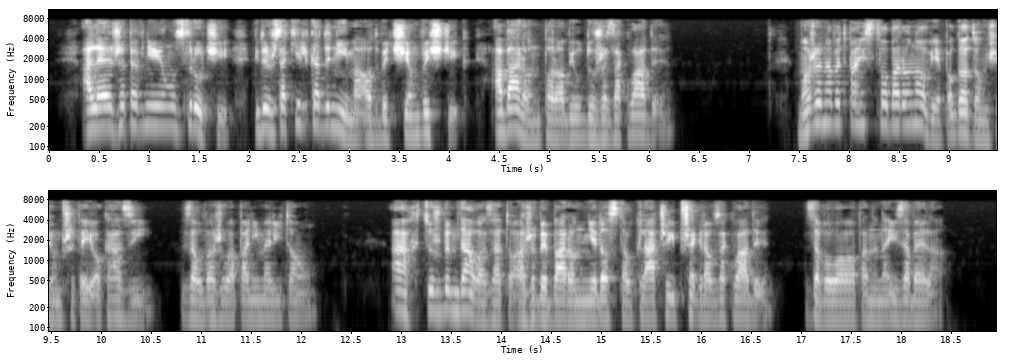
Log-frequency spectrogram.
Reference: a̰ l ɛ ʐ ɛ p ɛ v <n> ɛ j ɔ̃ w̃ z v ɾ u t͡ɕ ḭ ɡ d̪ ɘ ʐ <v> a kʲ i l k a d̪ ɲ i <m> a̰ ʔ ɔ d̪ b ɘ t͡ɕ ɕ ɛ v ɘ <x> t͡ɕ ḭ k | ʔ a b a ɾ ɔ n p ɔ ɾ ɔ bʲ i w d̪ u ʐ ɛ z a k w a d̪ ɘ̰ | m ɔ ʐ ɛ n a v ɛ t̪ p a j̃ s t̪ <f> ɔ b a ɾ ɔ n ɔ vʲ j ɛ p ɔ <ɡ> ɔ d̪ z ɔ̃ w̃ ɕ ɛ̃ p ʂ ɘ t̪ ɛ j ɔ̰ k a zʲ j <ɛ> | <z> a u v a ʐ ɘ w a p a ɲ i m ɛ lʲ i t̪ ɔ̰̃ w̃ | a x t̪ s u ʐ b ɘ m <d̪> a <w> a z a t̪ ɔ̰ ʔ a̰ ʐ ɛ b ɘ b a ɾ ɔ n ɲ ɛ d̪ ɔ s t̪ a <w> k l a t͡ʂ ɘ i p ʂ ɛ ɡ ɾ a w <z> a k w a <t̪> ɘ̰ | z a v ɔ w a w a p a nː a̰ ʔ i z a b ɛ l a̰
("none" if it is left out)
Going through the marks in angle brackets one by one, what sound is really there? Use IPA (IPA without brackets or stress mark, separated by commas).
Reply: ɲ, z, m, ɕ, f, ɡ, i, z, d̪, w, w, z, d̪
